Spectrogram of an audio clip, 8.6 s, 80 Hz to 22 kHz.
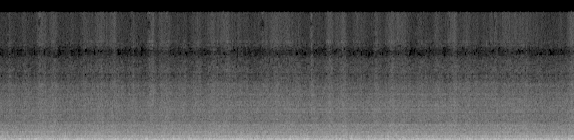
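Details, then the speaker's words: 2003 Carrier 38CKC 3-ton condenser, Bristol reciprocating compressor, 18-inch three-blade galvanized Revcor fan, just started: steady, even fan roar over a smooth compressor hum, no knocks or rattles; suction line cold, liquid line hot, running normally. "so here we have a 2003 carrier 38 38kc three ton air condenser unit that just fired up just recently"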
